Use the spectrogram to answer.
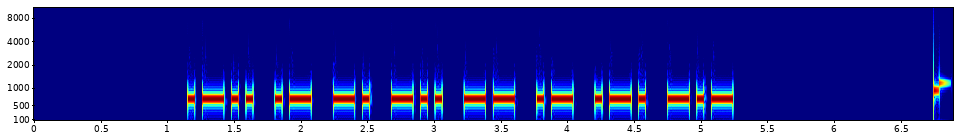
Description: Morse code, heard as a keyed tone, about 22 wpm, 700 Hz. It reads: LANDMARK
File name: practice / 22wpm / Eight Letter Words - 22wpm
